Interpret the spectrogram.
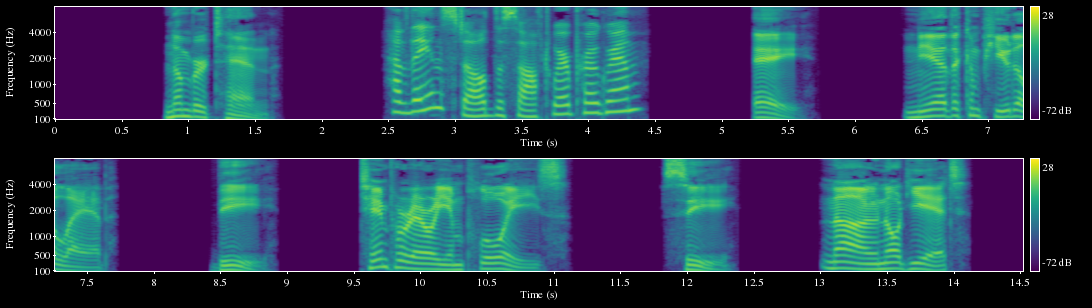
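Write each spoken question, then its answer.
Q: Have they installed the software program?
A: C: No, not yet.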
